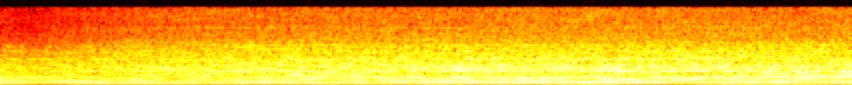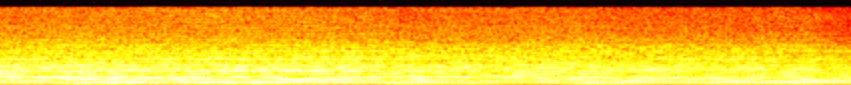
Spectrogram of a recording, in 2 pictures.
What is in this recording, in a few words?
PAD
